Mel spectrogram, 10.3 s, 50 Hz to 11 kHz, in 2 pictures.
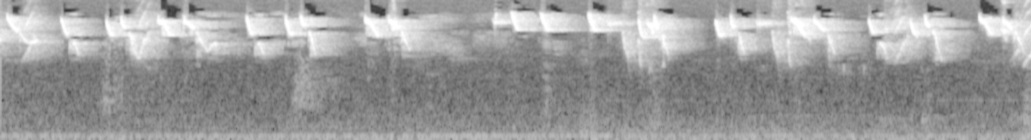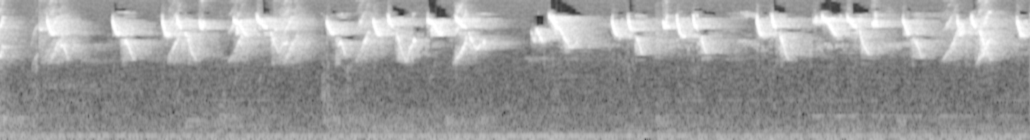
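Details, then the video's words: Captive Saffron finch in full warmed-up song: a loud, nearly continuous stream of high, sharp chirps and whistles delivered in rapid repeated groups for over ten seconds. "Canário da Terra Esquentando em 3 2 1!!!"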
